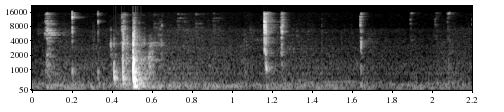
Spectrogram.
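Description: A few separate keystrokes on a computer keyboard, the loudest about half a second in: deleting a capital letter and typing a lowercase l.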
